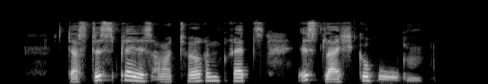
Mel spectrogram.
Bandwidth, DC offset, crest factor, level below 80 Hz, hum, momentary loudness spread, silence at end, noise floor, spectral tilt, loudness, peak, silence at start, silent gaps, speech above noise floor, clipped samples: 8.4 kHz; under 0.1%; 18 dB; -64 dBFS; none; 12 LU; 0.7 s; -78 dBFS; -3.5 dB/octave; -19 LUFS; -2 dBFS; 0.7 s; none; 60 dB; under 0.1%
